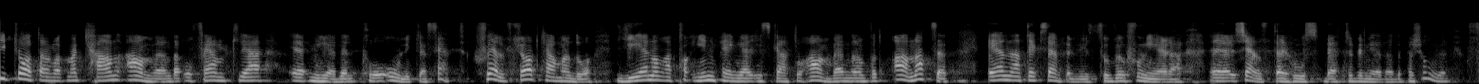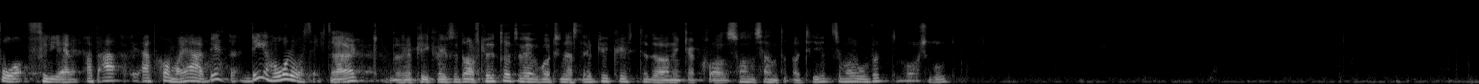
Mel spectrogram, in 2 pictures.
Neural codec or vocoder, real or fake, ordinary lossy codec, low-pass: codec, 16 kHz, 2 kbps, FreqCodec, smaller model; fake; none; 7.2 kHz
